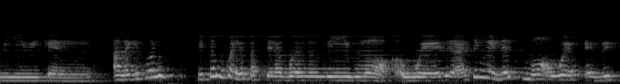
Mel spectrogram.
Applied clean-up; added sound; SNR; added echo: neural separator model SepFormer DNS4.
